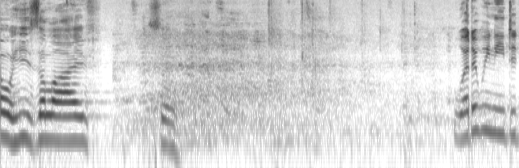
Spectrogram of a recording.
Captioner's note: audience laughing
